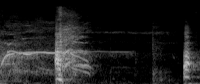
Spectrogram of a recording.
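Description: A person laughing in a high, held squeal for under a second, followed by a short pause and a sharp burst of breath or voice near the end.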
